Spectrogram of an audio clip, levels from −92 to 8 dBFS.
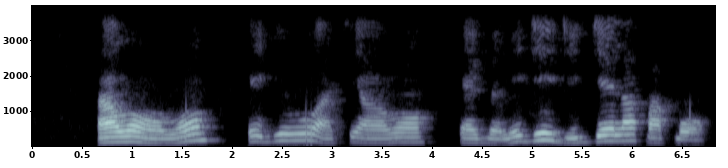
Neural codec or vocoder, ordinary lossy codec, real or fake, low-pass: none; none; real; 3.6 kHz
